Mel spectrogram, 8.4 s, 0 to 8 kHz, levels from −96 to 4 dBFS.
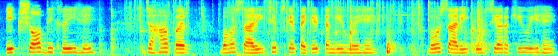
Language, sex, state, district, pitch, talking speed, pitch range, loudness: Hindi, female, Madhya Pradesh, Dhar, 205 Hz, 150 wpm, 200-220 Hz, -18 LUFS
